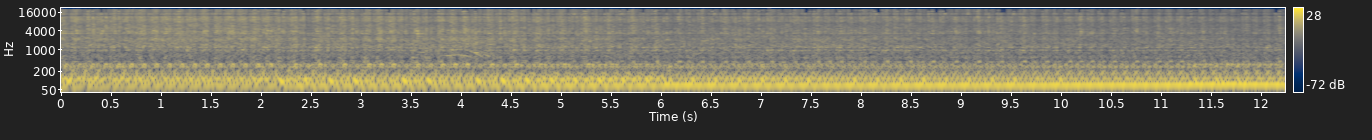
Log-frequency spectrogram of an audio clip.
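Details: Freshly rebuilt Ford flathead V8, first start on fuel poured into the intake: steady even low rumble, no knocks or stumbles, runs until the fuel is used up. Normal running.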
